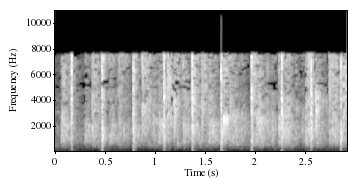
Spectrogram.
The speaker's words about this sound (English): If you're a father, stand up. Let's give the fathers a round of applause.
